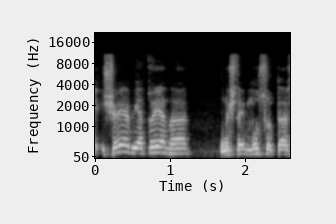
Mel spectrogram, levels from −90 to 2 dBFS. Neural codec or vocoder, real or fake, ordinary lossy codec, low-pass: codec, 44.1 kHz, 7.8 kbps, Pupu-Codec; fake; MP3, 96 kbps; 10.8 kHz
